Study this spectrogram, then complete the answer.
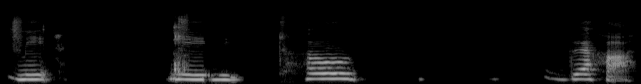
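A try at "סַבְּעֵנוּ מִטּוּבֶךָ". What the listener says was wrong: Right. Very nice.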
